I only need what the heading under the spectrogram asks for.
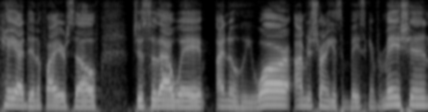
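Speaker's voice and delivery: usual speaking voice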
